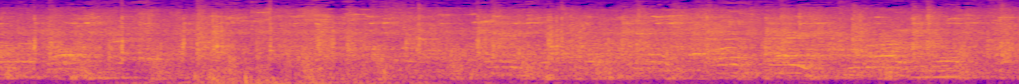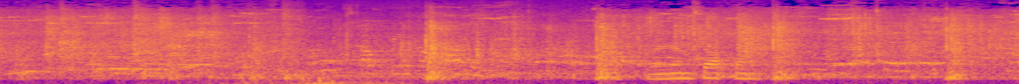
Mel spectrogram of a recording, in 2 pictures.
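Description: Indistinct chatter of several voices in a hall of wooden silk hand looms, with scattered wooden knocks from the looms being worked.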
